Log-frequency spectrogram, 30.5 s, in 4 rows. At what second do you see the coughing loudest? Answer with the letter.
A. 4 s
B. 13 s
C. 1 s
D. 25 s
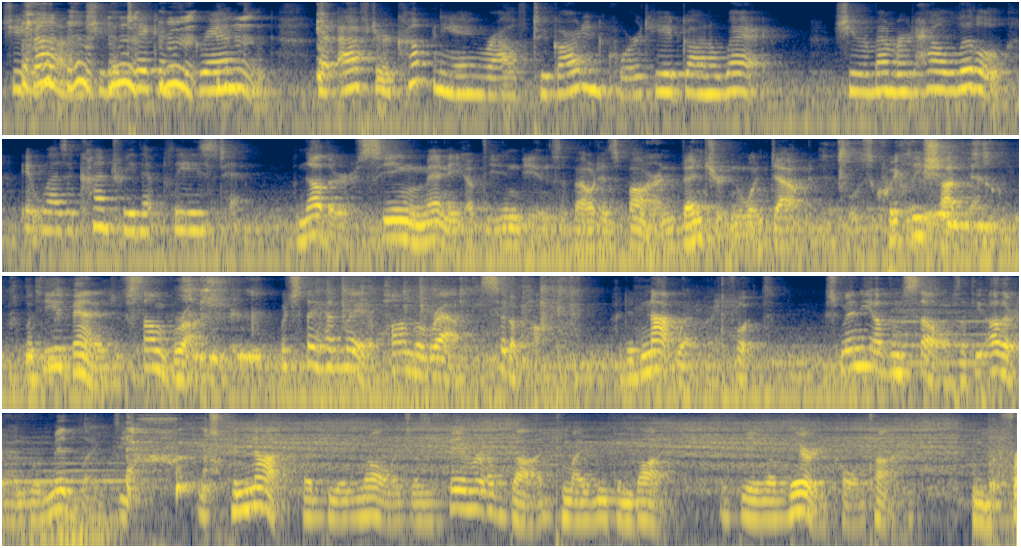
C.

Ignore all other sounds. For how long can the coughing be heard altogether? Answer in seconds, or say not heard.
3 s.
